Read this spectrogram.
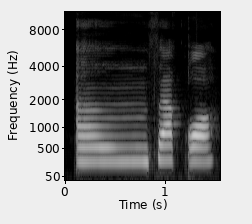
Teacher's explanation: تو ہم نون ساکن کو چھپاتے ہوئے اور غنہ کے ساتھ یہ حکم کو ادا کریں گے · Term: اخفاء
